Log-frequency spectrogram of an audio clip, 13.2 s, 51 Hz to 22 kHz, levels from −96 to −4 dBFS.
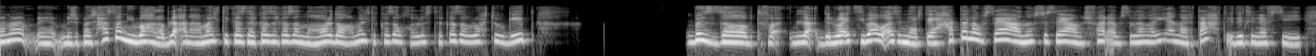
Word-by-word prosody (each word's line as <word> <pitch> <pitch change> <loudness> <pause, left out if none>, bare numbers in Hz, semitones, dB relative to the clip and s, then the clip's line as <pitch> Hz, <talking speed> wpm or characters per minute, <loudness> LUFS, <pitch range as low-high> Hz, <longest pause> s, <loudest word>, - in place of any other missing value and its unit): أنا 305 +1 +2 0.3
آآ - - -8
مش 215 +2 -3
حاسة 325 +7 0
إني 280 -8 +5
باهرَب، 235 -5 +2
لأ 245 - +5
أنا 225 -1 -2
عملت 255 +4 -1
كذا، 245 -1 +1
كذا، 245 +1 0
كذا 245 0 0
النهاردة، 230 +2 +1
وعملت 240 +4 -2
كذا 250 +1 -3
وخلصت 235 0 -6
كذا 265 +2 -2
ورُحت 245 +2 -3
وجيت. 255 +5 -1 1.5
بالضبط، 230 -4 +3
فلأ، 220 +1 -2
دلوقتي 240 +5 +2
بَقى 285 +2 +5
وقت 255 -1 +2
إني 235 -3 +3
أرتاح، 220 +2 -1
حتى 285 +7 +1
لو 325 -5 +3
ساعة، 285 -1 +2
نُص 250 +1 0
ساعة، 250 -1 +1
مش 215 -1 -5
فارقة، 265 -3 -2
بس 215 +1 -9
اللي 230 +1 -1
هو 240 - -2
إيه، 275 +3 -4
أنا 245 -4 -1
إرتحت، 270 - -4
إديت 225 +1 -2
لنَفْسي 215 -3 -4
240 Hz, 185 wpm, -23 LUFS, 220-260 Hz, 1.5 s, إني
